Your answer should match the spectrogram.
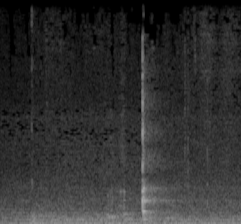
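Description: Rubber exhaust hanger being pried off its mounting rod with a pry bar, with one sharp click about one and a half seconds in as it pops free.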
